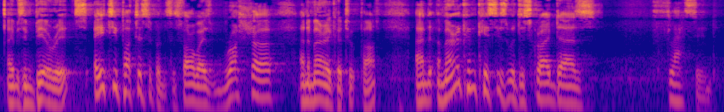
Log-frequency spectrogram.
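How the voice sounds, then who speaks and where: A man's voice: medium pitch, big pitch swings, fairly quick, fairly bright tone, breathy edge. A man hosting a comedy quiz show in a studio, erudite and playful, relishing his words. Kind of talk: witty panel show hosting. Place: TV studio with audience.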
